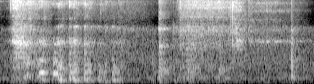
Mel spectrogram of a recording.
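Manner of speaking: airy, very high breathy giggle; giddy laugh. Real, not acted. Reader giddy with happiness, airy high giggle.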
